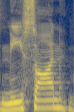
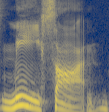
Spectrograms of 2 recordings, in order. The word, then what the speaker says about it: Nissan: they let this guy mispronounce Nissan the entire movie it's Nissan but really who am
